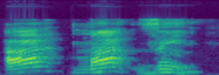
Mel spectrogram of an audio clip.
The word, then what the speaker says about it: armazém: Olha, a palavra armazém. Divida a palavra armazém em 3 sílabas. Armazém. E a sílaba que eu pronuncio com mais intensidade é a sílaba zen.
